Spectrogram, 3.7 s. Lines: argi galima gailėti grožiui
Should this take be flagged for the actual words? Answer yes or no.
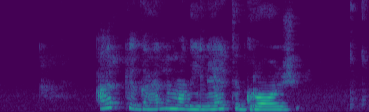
no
